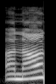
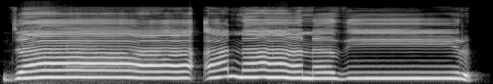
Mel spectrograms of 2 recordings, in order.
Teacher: نا سے پہلے حمزہ ہے تو ہم نون کے ساتھ الف کو بھی پڑھیں گے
